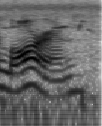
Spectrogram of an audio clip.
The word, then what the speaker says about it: Laughrun: My last name is spelled a little weird, but it's Lauren. L A U G H Ru N.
